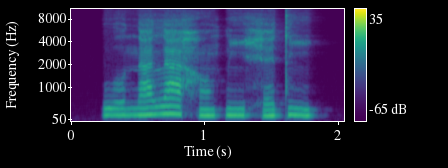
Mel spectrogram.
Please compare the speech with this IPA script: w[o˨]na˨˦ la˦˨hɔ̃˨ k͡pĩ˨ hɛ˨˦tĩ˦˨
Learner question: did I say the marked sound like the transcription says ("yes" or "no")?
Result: yes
